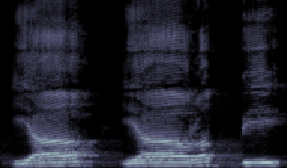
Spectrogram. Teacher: یہ را کے اوپر زبر ہے اس لیے اس کو موٹا پڑھنا ہے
